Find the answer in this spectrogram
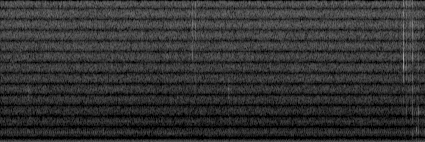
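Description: Steady low electrical hum over a faint even hiss, unchanging throughout, with no other sounds.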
